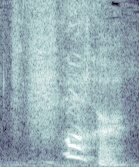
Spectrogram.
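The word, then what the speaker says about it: Focker: Oh, just like it's spelled. F-O-C-K-E-R. Fucker.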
